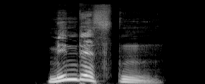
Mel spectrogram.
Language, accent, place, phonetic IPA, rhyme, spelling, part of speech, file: German, Germany, Berlin, [ˈmɪndəstn̩], -ɪndəstn̩, mindesten, adjective, De-mindesten.ogg
- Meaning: 1. superlative degree of minder 2. superlative degree of wenig 3. inflection of minder: strong genitive masculine/neuter singular superlative degree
